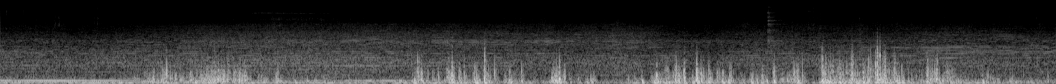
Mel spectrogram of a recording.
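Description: A low steady hum in the first second or so, then a long run of irregular knocks and thumps, loudest near the end.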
